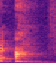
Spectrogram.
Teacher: आपकी वायु मुंह से भी निकलेगी और नाक से भी निकलेगी। ठीक है, अंग में दोनों से वायु निकलती है। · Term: अनुनासिक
